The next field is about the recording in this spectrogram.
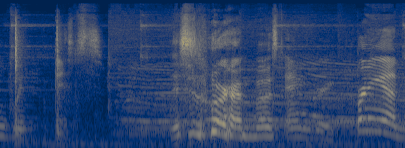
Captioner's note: audience booing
